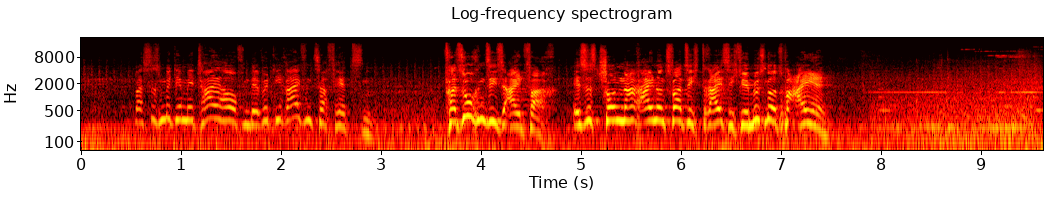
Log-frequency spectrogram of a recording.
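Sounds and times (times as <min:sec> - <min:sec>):
truck engine rumbling while reversing: 0:00.0 - 0:09.6
speech: 0:00.5 - 0:03.1, 0:03.7 - 0:07.6
faint tonal beep: 0:07.9 - 0:09.6.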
